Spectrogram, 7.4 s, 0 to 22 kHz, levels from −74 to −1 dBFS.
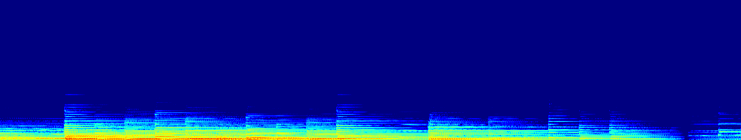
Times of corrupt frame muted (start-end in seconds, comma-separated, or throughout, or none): none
